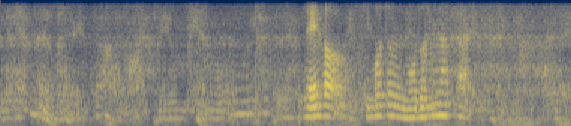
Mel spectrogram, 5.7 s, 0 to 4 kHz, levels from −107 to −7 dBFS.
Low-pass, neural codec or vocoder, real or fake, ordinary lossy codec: 3.6 kHz; codec, 24 kHz, 0.9 kbps, WavTokenizer, small release; fake; none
